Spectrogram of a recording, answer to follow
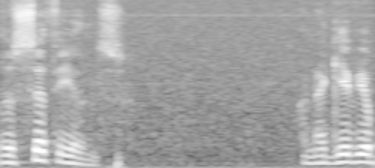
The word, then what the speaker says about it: Scythians: They were famous, and I've told you this more than once, they were famous, these Scythians, or Scythians more properly pronounced, for being able to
